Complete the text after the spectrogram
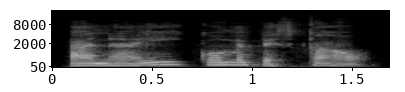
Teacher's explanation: la de no la pronuncian al final en todo caso la eliminan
